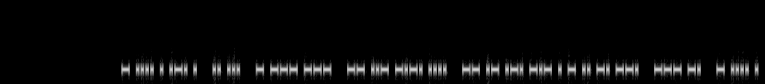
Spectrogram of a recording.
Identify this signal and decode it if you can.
Morse code, heard as a keyed tone, about 51 wpm, 700 Hz. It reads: THERE IS TOO MUCH MARKETING ON THE
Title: Sentences from Top 1000 Words - Review Part 5 - 50wpm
